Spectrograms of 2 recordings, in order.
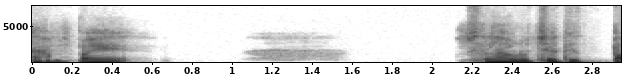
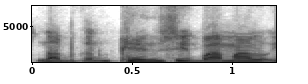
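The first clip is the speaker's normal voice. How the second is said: a high, whiny little protest; mock whiny protest; 11 semitones higher than usual. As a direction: whine it like a proud child caught out. Voicing the proud listener. (merengek tinggi seperti anak yang gengsi)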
